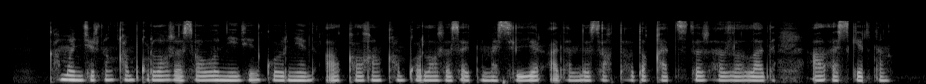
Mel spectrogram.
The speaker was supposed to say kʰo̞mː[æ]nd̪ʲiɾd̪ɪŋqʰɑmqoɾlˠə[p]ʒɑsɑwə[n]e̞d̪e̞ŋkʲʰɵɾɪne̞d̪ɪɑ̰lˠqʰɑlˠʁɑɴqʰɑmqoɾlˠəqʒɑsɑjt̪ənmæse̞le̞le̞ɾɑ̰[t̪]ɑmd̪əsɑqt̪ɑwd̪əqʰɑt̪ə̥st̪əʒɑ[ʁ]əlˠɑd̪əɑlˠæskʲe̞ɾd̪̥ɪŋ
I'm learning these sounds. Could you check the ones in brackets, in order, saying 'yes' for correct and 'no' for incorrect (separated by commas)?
no, no, yes, no, no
